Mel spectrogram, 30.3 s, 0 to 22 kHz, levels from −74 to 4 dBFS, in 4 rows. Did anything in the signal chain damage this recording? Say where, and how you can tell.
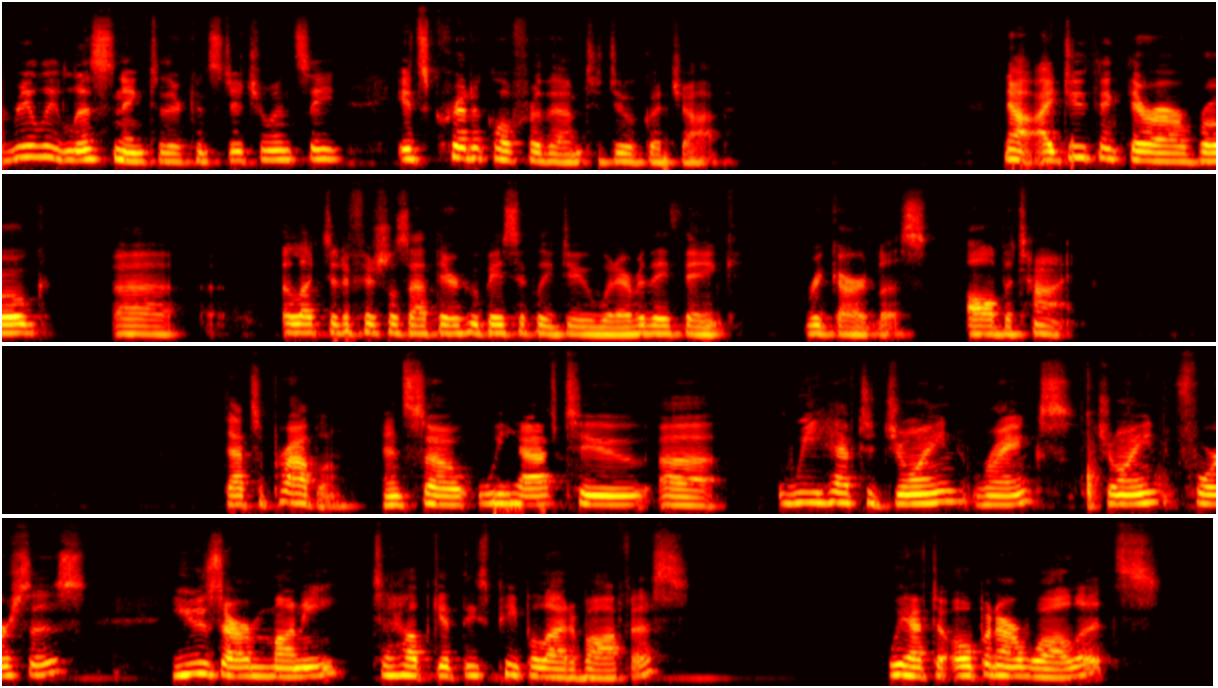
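Yes. The Bluetooth LE Audio link dropped frames, and the LC3 decoder concealed them by repeating the last spectrum with random signs. Short noisy smears appear at 4.13–4.17 s after "them to do a", at 6.67–6.69 s before "think there are rogue", at 9.72–9.75 s before "out there who basically", and at 18.24 s. Their lengths fit whole 7.5 ms frames.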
